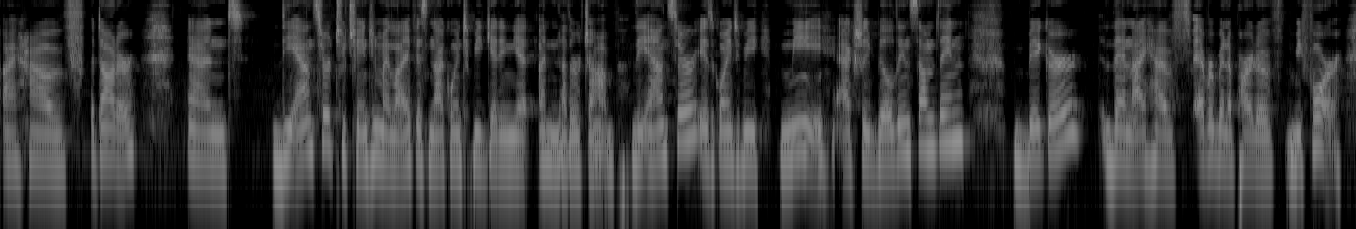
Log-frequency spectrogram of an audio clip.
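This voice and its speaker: With an American accent, a woman with an ordinary speaking voice talks at a moderate pace in a fairly low pitch, keeping very even loudness and ordinary pitch variation. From Southern California, San Diego. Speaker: entrepreneur. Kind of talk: interview.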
